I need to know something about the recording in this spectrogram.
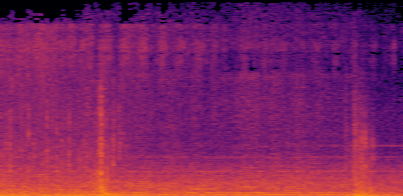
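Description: A wooden door opens.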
